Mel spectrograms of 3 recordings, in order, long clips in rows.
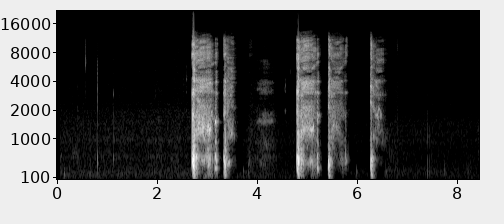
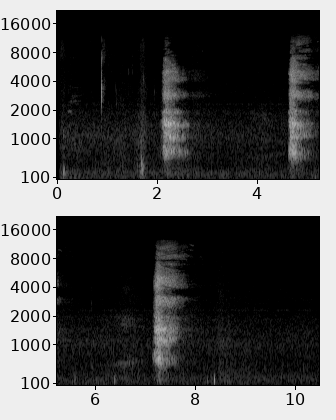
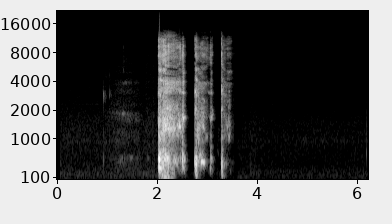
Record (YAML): three_cough_length: 8.4 s
three_cough_amplitude: 32768
three_cough_signal_mean_std_ratio: 0.22
exhalation_length: 10.5 s
exhalation_amplitude: 3483
exhalation_signal_mean_std_ratio: 0.3
cough_length: 6.2 s
cough_amplitude: 32768
cough_signal_mean_std_ratio: 0.24
survey_phase: beta (2021-08-13 to 2022-03-07)
age: 45-64
gender: Female
wearing_mask: 'No'
symptom_cough_any: true
symptom_runny_or_blocked_nose: true
symptom_shortness_of_breath: true
symptom_headache: true
symptom_onset: 3 days
smoker_status: Never smoked
respiratory_condition_asthma: false
respiratory_condition_other: false
recruitment_source: Test and Trace
submission_delay: 1 day
covid_test_result: Positive
covid_test_method: RT-qPCR
covid_ct_value: 19.4
covid_ct_gene: ORF1ab gene
covid_ct_mean: 19.7
covid_viral_load: 340000 copies/ml
covid_viral_load_category: Low viral load (10K-1M copies/ml)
